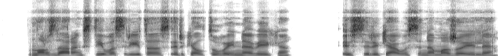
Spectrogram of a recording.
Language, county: Lithuanian, Vilnius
